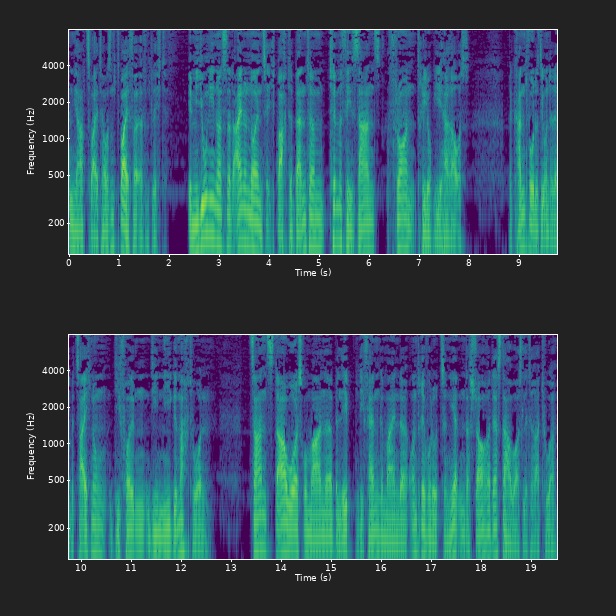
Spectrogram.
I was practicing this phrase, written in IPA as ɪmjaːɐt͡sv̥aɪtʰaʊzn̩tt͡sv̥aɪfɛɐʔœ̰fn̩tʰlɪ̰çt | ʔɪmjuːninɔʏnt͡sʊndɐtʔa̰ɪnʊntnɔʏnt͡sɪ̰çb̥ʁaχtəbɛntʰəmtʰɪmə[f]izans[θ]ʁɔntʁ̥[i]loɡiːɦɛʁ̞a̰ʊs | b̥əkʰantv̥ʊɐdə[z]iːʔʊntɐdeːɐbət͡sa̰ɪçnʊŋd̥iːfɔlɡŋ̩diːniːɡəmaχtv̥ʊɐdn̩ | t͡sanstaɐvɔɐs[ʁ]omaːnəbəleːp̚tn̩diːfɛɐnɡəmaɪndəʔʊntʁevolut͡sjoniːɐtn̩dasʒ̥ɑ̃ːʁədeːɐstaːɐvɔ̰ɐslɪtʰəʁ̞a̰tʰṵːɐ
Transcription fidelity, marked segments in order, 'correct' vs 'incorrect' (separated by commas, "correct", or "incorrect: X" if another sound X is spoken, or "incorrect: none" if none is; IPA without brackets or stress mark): incorrect: θ, correct, correct, correct, correct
